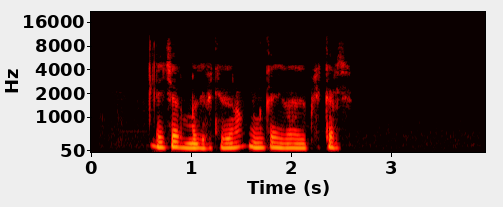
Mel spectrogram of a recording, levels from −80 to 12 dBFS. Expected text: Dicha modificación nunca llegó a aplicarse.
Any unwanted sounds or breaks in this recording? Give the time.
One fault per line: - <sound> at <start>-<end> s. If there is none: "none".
none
